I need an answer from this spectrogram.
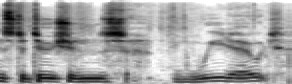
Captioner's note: speaking in french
